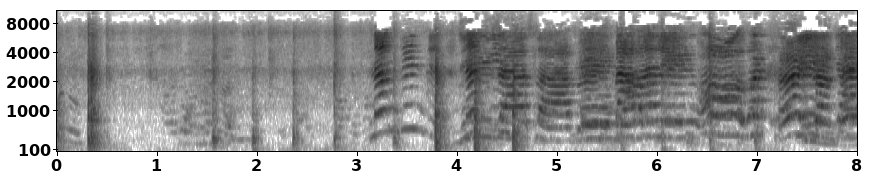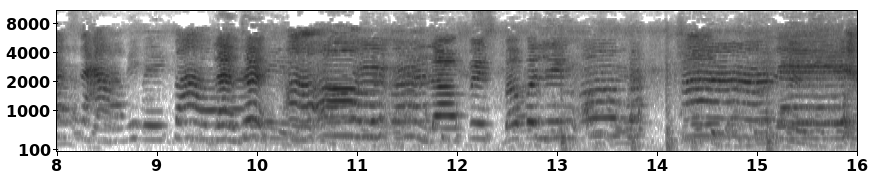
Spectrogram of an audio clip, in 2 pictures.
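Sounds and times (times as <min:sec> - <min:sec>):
children singing together: 0:04.1 - 0:08.4, 0:09.2 - 0:11.8, 0:12.8 - 0:16.0.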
